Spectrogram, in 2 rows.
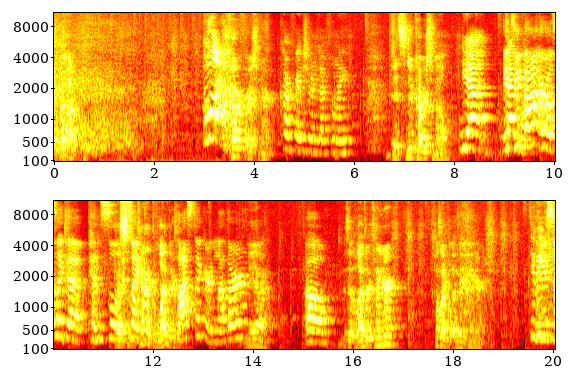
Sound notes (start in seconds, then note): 0.0 fart noises; 3.2 gagging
